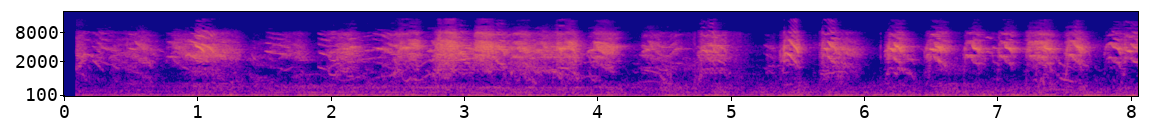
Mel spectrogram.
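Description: A flock of birds chirping and calling together: a dense, busy chorus of short, overlapping high calls that eases off briefly about midway.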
